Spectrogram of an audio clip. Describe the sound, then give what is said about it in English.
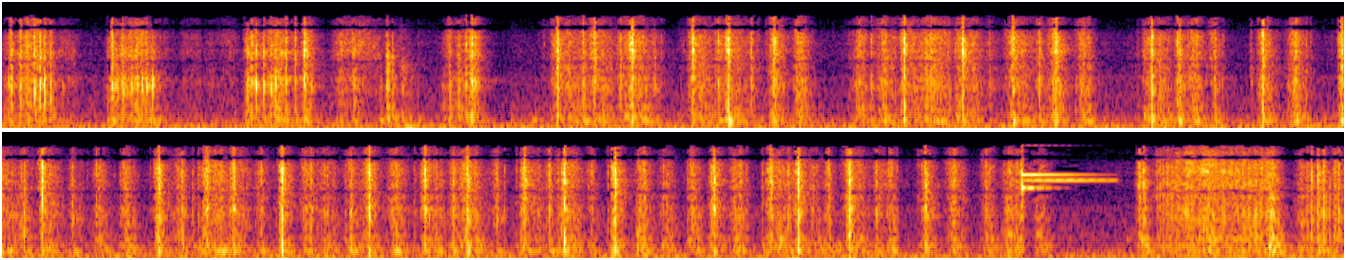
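Rapid clacking of keys on an old manual typewriter, steady with brief pauses, and a small bell ding near the end before the typing resumes. “Mac pulled over an old typewriter from underneath a pile of papers.”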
